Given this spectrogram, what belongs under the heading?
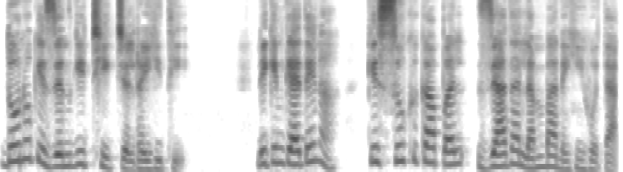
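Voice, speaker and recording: A woman with a fairly high voice narrates a moral story. She reads from a script as the storyteller. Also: big pitch swings, measured pace, darkish tone.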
